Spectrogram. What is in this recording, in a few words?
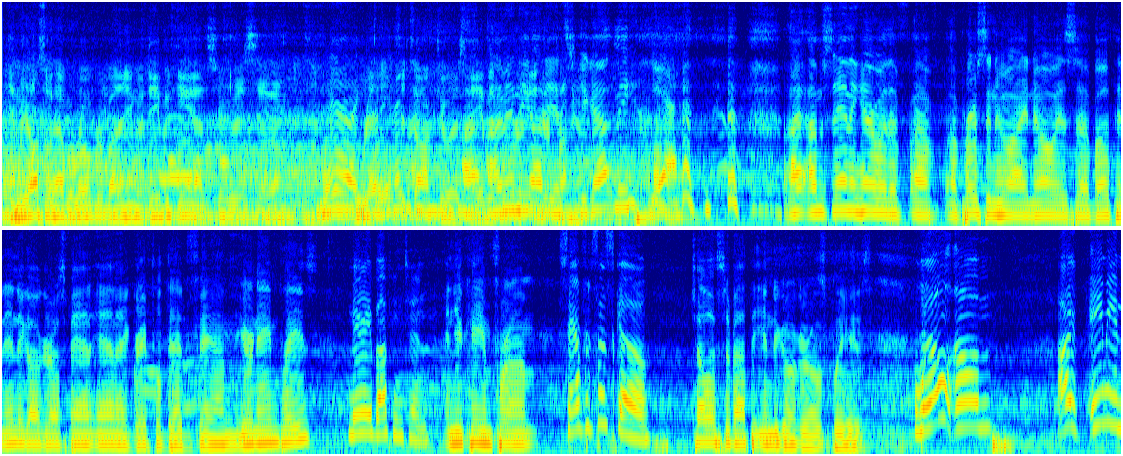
reporter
